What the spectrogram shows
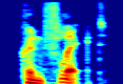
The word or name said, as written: conflict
